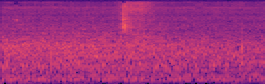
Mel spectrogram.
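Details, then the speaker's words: HVAC blower motor after bearing replacement, circuit board resoldered and cover refitted: steady even airflow rush with smooth motor hum, no humming or grinding; quiet, normal running (previously sounded like a jet airplane). "no humming it's nice and quiet that's blowing"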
